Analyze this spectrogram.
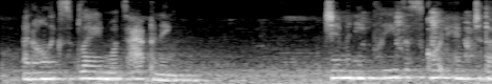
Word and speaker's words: Gemini: Jiminy, please escort him to the hotel. It's interesting that they basically... It's interesting how they say Jiminy, but it's spelled Gemini.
